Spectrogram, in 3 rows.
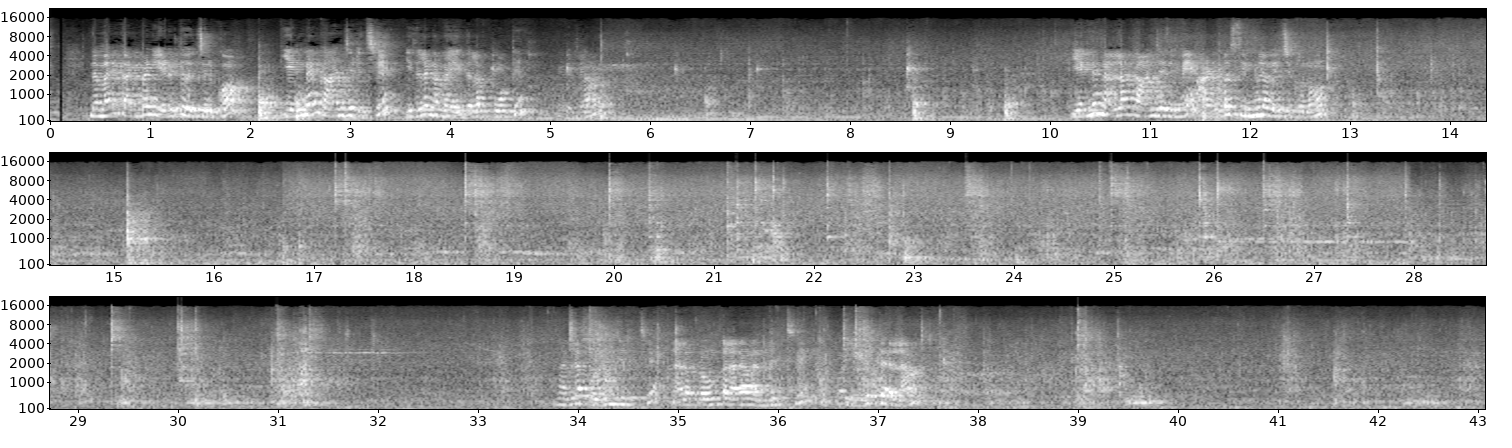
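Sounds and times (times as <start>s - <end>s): dough sizzling in hot oil: 5.6s - 43.0s
skimmer scraping and clinking on pan: 19.8s - 32.1s.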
